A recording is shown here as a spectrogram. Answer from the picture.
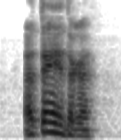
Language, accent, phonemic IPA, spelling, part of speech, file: French, Canada, /a.tɛ̃.dʁɛ/, atteindrais, verb, LL-Q150 (fra)-atteindrais.wav
- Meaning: first/second-person singular conditional of atteindre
